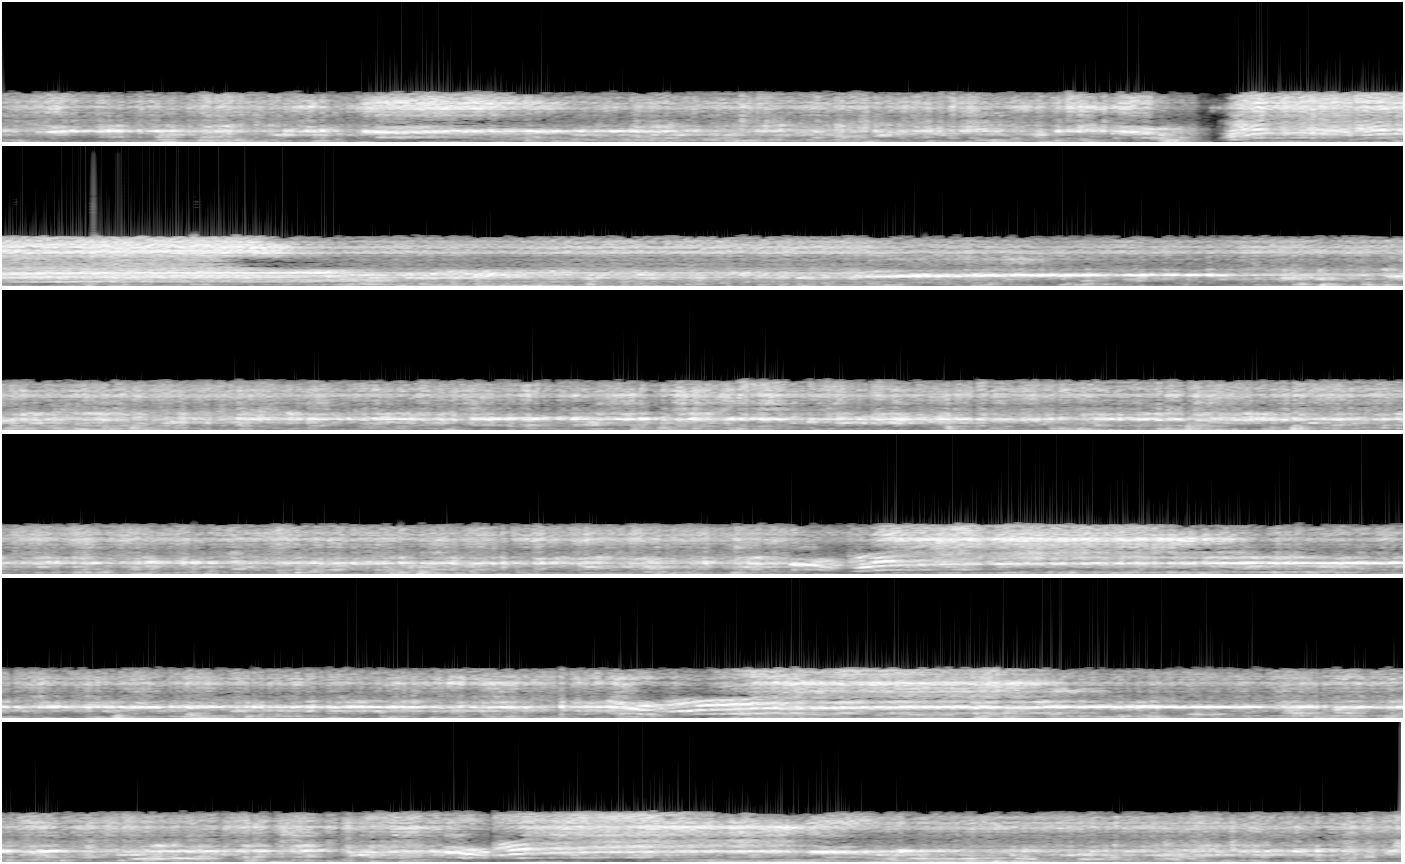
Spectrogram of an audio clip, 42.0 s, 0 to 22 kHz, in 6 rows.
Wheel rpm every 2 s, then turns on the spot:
230, 230, 210, 150, 210, 220, 230, 230, 230, 230, 230, 230, 200, 230, 230, 210, 220, 230, 210, 220, 230.
none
